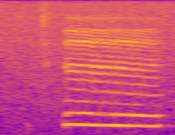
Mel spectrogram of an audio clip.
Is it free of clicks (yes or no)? yes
